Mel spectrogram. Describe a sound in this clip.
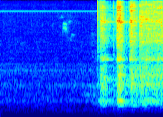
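A small petrol engine cranks and starts up loudly.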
